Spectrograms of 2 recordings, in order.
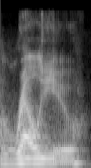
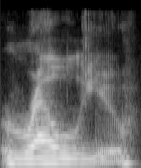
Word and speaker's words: ReLU: The the way you pronounce this is called relu. So relu r e l u.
